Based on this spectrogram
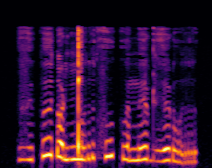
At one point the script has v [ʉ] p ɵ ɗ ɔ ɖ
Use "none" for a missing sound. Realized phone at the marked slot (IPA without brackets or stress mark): ʉ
